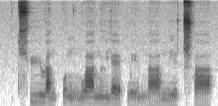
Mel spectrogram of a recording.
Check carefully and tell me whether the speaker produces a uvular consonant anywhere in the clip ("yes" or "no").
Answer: no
